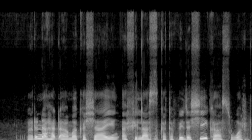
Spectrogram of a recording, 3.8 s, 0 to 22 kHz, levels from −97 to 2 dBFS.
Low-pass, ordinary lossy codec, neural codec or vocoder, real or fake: none; none; none; real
